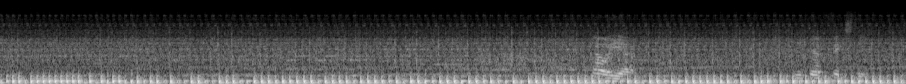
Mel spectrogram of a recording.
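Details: Honda CRF50 idling steadily after fixing a pulsing idle: bent throttle cable elbow and gouged casing made the throttle hang; cable and carb spring replaced. Small single thumps evenly at about 214 a minute, no hunting or surging; healthy idle.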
